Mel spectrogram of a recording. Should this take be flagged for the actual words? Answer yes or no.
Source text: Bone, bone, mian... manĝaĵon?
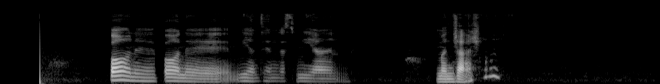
yes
